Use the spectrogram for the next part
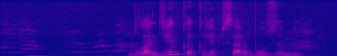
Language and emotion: Russian, neutral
